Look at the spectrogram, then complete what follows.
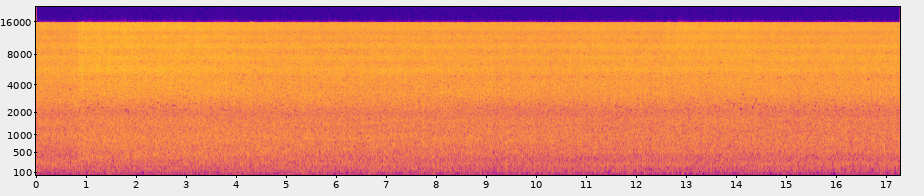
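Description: Steady rush of a waterfall: white water pouring and cascading down a rock slide close by.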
